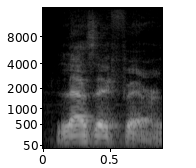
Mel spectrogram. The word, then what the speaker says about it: laissez-faire: Laissez Faire, that's how you say it, okay?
